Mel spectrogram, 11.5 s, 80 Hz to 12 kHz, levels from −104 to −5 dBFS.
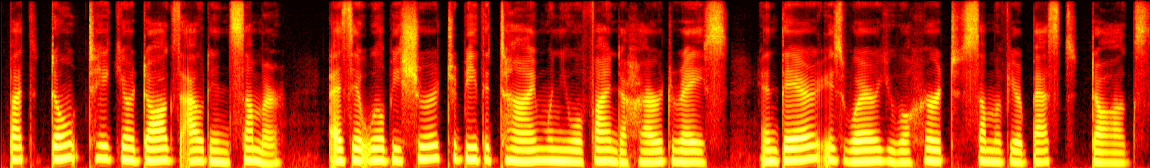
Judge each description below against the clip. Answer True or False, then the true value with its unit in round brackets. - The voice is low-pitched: False (180 Hz)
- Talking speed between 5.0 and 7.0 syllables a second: False (3.8 syllables/s)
